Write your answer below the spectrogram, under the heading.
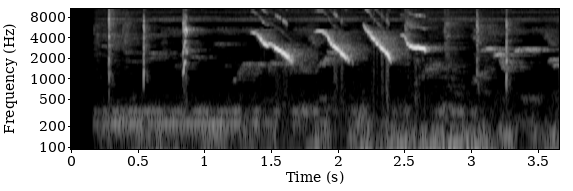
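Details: White-rumped shama singing softly and slowly to provoke other shamas into singing, with three loud descending whistled slurs in the middle, preceded and followed by short sharp clicks and chips.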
